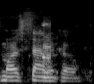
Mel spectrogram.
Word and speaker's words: Marsanico: Yes, and the pronunciation of my name is Marsanico. Marsanico, I do apologize.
